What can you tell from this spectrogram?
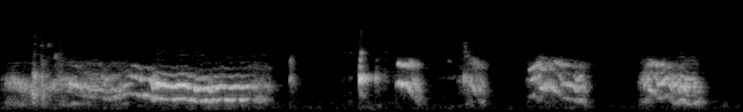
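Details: Cavalier King Charles Spaniel puppies, Blenheim colouring, from Remy's litter whelped in March, heard in their pen. A two-second wavering, nasal whine is followed by a string of short, separate yelps spaced roughly half a second apart.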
